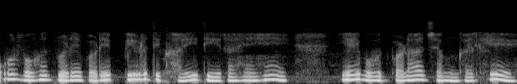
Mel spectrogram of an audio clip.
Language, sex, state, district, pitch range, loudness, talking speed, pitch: Hindi, male, Madhya Pradesh, Bhopal, 180-210 Hz, -14 LUFS, 150 wpm, 190 Hz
